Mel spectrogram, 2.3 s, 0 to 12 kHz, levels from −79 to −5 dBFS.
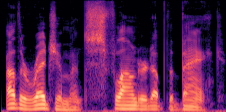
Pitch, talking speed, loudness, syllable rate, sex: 100 Hz, 160 wpm, -18 LUFS, 5.1 syllables/s, male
